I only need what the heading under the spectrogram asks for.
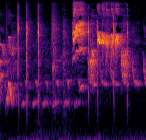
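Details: White-rumped shama in varied song: quick sharp ticks and bursts of high chattering notes, a repeated lower tone beneath, and a steady low hum.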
